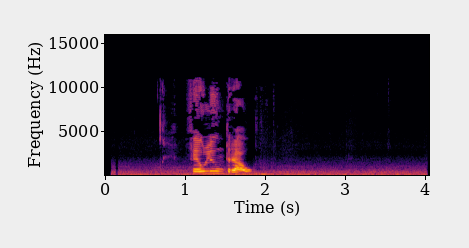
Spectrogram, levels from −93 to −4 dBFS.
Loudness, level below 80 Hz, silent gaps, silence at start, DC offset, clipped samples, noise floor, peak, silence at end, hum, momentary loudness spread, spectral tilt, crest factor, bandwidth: -23 LUFS; -60 dBFS; none; 0.25 s; under 0.1%; under 0.1%; -46 dBFS; -8 dBFS; 0.05 s; none; 25 LU; -5 dB/octave; 22 dB; 11.5 kHz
